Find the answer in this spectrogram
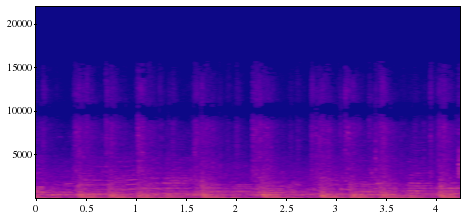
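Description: Stadium cheering section's fight song: drums beating about twice a second under brass and fans chanting along, with crowd noise throughout.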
